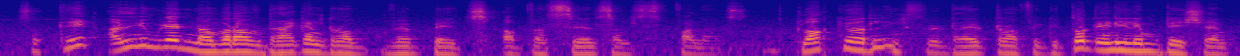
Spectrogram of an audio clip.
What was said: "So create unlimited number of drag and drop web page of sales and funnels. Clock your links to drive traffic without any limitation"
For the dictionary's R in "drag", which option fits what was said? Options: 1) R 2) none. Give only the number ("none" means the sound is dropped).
1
